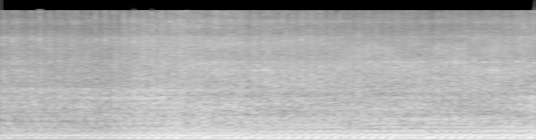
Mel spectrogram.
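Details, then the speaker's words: Small single-cylinder pressure washer engine running on vegetable oil instead of motor oil: a steady, fairly even chugging beat with a busy mechanical rattle on top, said to be its normal sound. "she always she always sounds like that completely normal she's supposed to sound like that"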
